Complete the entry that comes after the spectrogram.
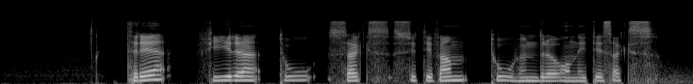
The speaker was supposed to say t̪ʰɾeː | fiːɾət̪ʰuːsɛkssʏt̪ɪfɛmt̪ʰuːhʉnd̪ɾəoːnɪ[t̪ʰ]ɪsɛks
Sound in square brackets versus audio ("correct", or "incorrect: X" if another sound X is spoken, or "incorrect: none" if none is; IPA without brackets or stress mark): incorrect: t̪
